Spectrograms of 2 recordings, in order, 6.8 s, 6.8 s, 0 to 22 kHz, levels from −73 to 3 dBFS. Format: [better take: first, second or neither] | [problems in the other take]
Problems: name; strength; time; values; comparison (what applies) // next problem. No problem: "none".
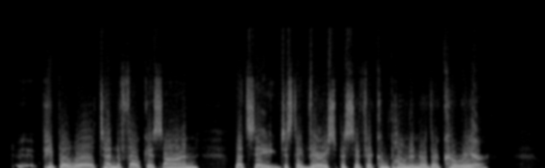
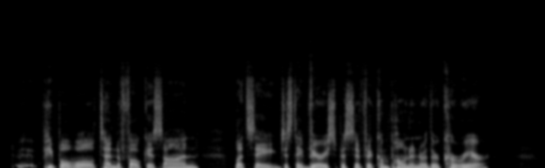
second | distortion; heavy; 18% of the sound clipped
